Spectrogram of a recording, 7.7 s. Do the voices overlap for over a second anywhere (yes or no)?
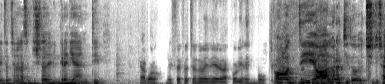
no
